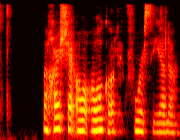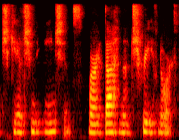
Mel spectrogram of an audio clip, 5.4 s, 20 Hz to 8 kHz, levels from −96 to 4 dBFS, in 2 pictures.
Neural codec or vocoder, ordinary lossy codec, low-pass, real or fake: codec, 16 kHz, 8 kbps, FunCodec, trained on LibriTTS, 25 frames a second; MP3, 64 kbps; 7.2 kHz; fake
